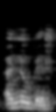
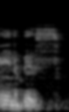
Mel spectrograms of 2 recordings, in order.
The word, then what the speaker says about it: Anubis: Anubis, all right, it's different ways, all right, it's Anubis though, it's not Anubis, all right, you have to pronounce their names the right way, because if not, they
